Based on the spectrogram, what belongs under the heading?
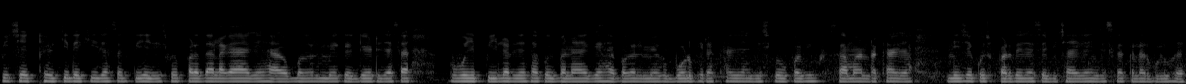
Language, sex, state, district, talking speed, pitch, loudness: Hindi, male, Uttar Pradesh, Ghazipur, 250 wpm, 140 Hz, -40 LUFS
